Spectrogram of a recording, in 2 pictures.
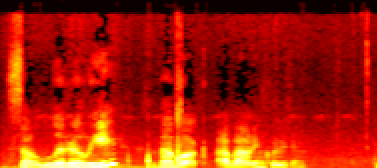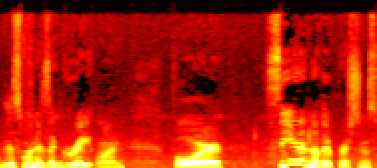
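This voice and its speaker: A woman's voice: mid-range voice, a little hiss or hum, rough recording. A woman presenting children's picture books in a casual review, retelling the stories with brief character voices.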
